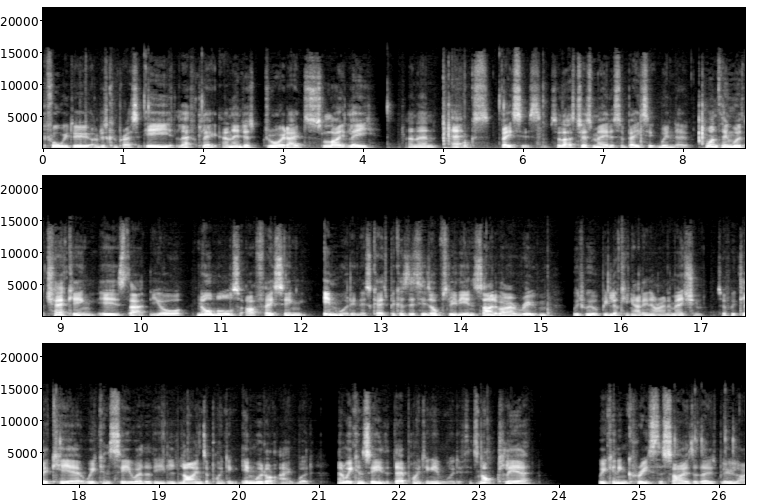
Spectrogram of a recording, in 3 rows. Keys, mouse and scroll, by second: 0.4 e, 1.2 click, 5.0 x, 5.7 click, 6.3 middle click, 6.7 Tab, 8.1 middle click, 9.1-10.6 scroll down 1, 10.6 a, 17.0-17.7 scroll down 1, 17.7 click, 18.6 middle click, 20.4-20.8 scroll up 1, 22.3 middle click, 23.8-24.3 scroll up 1, 25.4 click.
